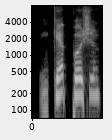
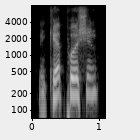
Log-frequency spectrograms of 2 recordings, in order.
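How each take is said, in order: Both takes have the same delivery.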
